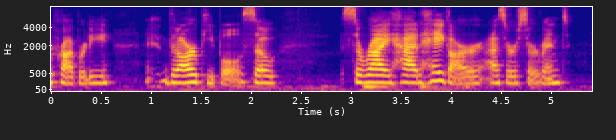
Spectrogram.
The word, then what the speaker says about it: Sarai: Yeah, if you read it, it says that Sarai? Is that how you pronounce that? – Yeah.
